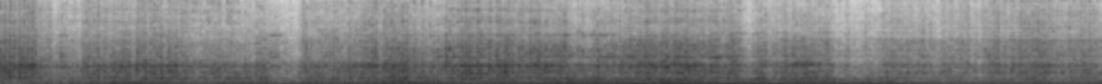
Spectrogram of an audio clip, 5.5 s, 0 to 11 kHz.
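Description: Coronado's tractor drives a 10 to 12 foot fence post into the ground between tart cherry trees: a loud, steady engine drone with a continuous heavy rattling and grinding over it, and no talking.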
